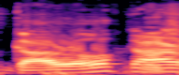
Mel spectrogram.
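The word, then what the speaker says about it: Garou: pronounce it right it's garo you do not pronounce it as guru because that's completely different and you do not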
